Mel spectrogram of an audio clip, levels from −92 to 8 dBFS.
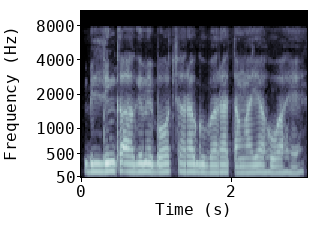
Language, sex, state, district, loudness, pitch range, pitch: Hindi, male, Arunachal Pradesh, Lower Dibang Valley, -16 LUFS, 135-150 Hz, 145 Hz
